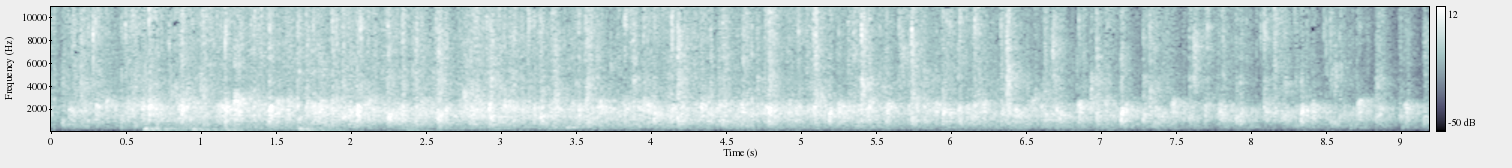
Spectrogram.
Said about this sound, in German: Ja, und nochmal einen ganz, ganz großen Applaus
